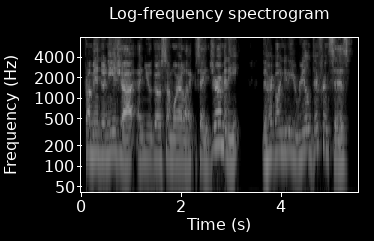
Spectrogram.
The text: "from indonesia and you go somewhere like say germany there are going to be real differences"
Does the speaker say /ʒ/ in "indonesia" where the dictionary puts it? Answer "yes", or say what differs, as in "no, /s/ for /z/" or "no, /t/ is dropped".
yes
